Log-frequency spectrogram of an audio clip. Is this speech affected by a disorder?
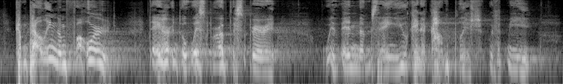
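Yes: dysphonia; lost ability to sing.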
